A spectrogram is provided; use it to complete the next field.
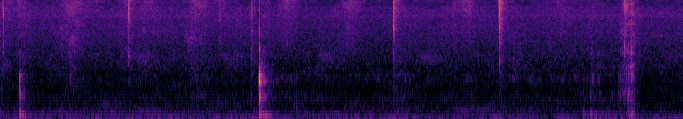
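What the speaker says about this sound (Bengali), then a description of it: "গোটা গরম মশলা বেটে নিচ্ছি" Whole garam masala spices being ground by hand on a grinding stone, with soft scraping and irregular thuds, one sharper knock standing out, close and fairly quiet.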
